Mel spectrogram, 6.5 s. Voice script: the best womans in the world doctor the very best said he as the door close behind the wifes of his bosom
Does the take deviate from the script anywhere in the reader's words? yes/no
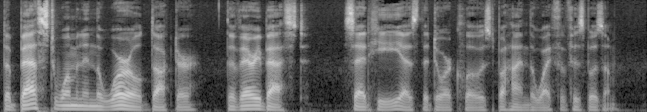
yes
